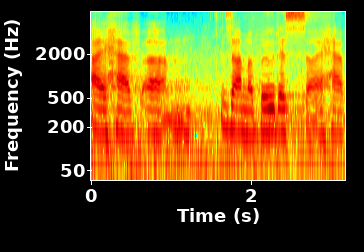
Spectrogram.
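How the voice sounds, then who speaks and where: Speaking at a fairly slow pace, a woman is recorded with audible room echo. Noticeable background noise is present too. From New York City, Chinese immigrant family. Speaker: artist. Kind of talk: describing her artworks. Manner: halting, many fillers.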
